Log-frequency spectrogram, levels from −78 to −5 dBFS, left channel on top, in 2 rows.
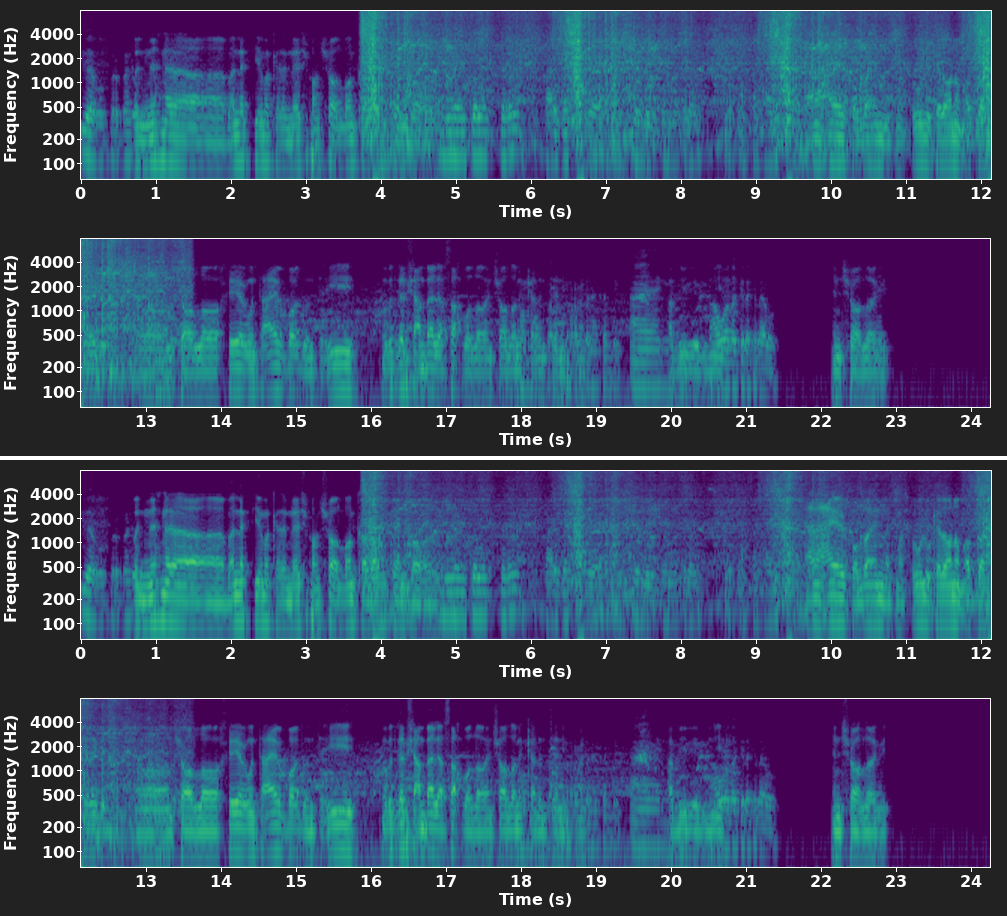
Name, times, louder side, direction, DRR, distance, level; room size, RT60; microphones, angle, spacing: voice 1, 0.0-0.9 4.7-5.9 6.2-9.4 12.9-13.5 18.0-20.1 20.5-21.4 22.7-22.8, left 2 dB, 25° left, 0.5 m, -44 dB
voice 2, 0.7-4.8 9.7-15.8 16.1-18.9 19.9-20.7 22.1-22.8, right 3 dB, 30° right, 0.5 m, -36 dB
sound 1, 3.7-13.6, left 7 dB, 80° left, 0.7 m, -34 dB
sled dogs distant howling, 14.7-20.9, right 6 dB, 75° right, 0.5 m, -52 dB
6.0 x 2.9 x 2.6 m
head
